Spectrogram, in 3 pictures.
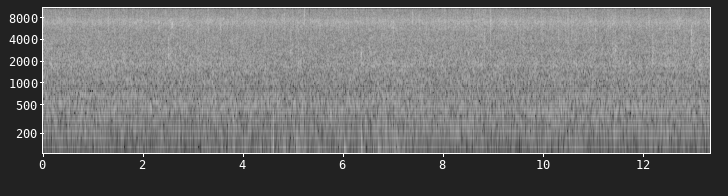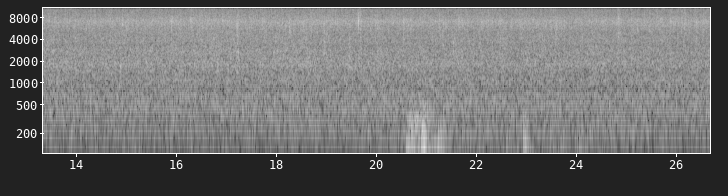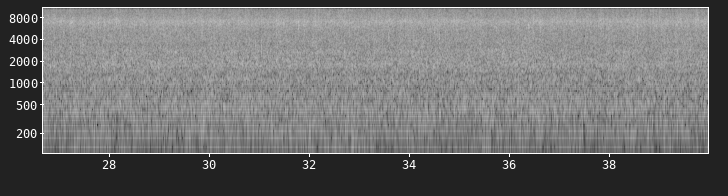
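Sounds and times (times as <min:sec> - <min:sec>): heavy rain: 0:00.0 - 0:39.9.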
